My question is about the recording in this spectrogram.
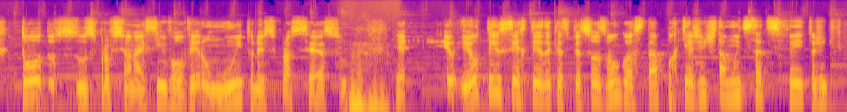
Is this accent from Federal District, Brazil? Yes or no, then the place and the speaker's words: yes; Brasília, Federal District, Brazil; Eu nasci em Brasília, nasci no Cerrado, sempre morei em regiões que tinham o Cerrado à minha volta, né?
